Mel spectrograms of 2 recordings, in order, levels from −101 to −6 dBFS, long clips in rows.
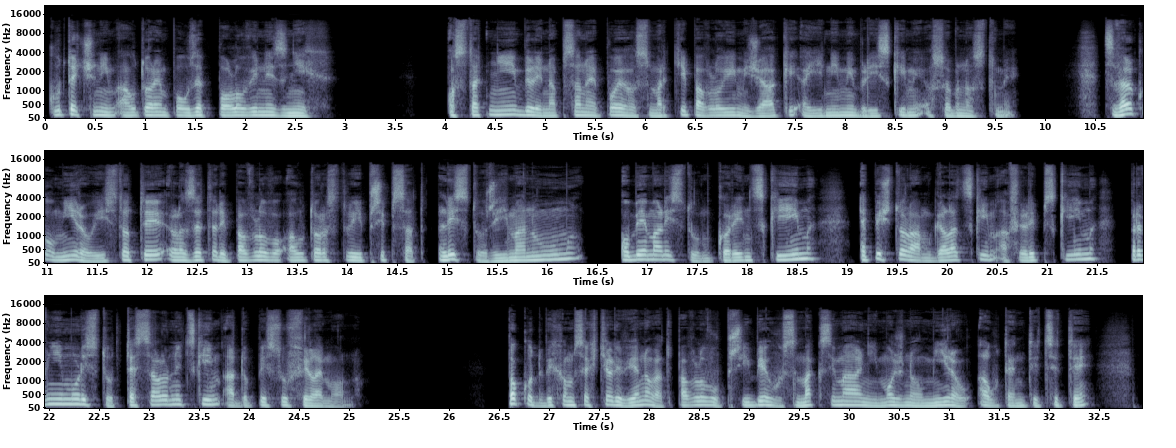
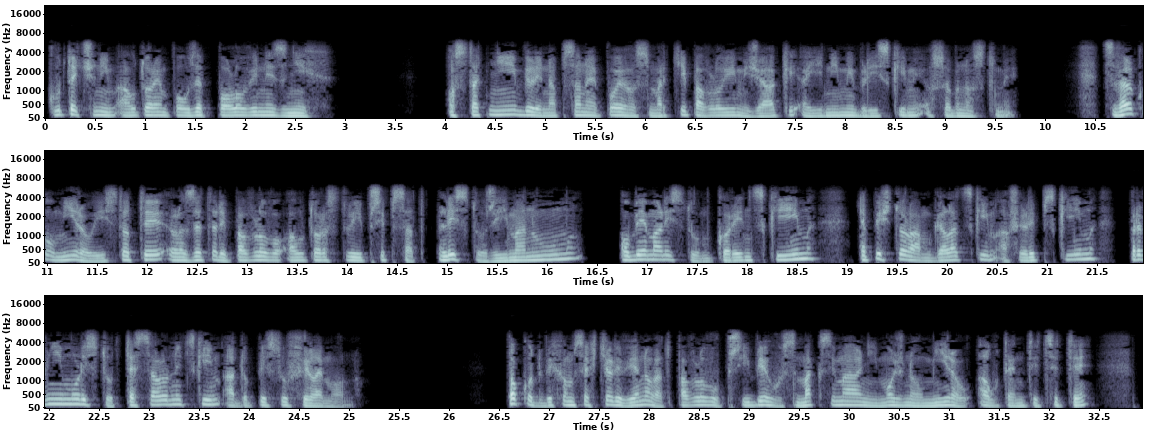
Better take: first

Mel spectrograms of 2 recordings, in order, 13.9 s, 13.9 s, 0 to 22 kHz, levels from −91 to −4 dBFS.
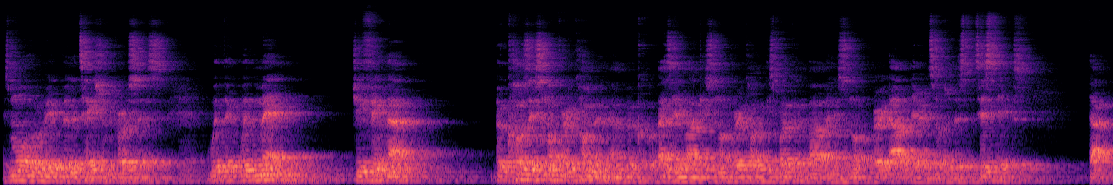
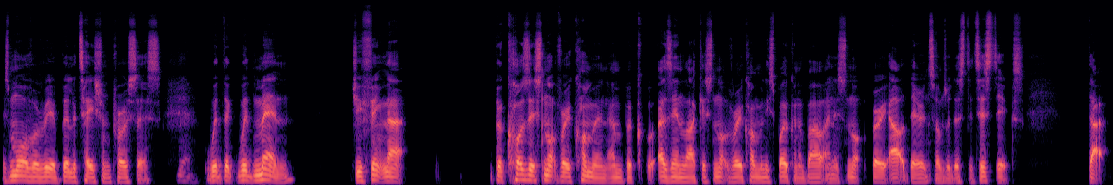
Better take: second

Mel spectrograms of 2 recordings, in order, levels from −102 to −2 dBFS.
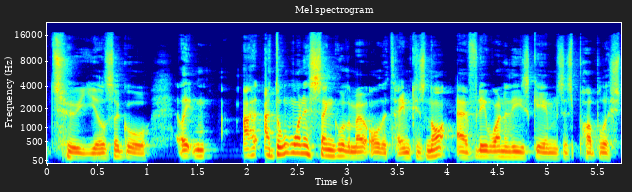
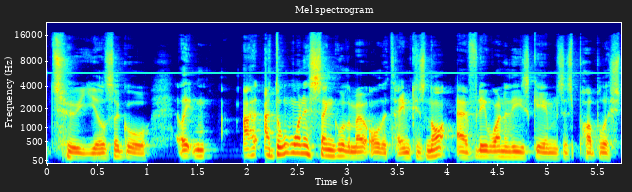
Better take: first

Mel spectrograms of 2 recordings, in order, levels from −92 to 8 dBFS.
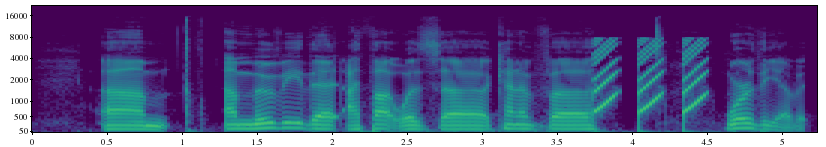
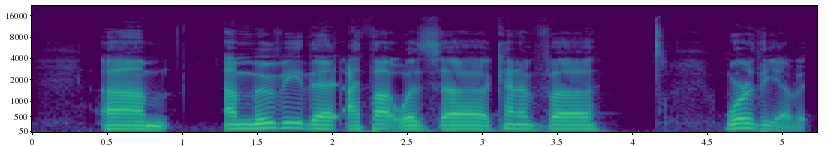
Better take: second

